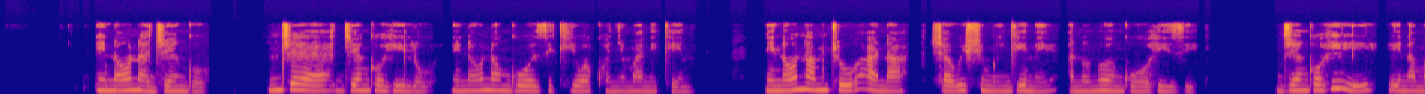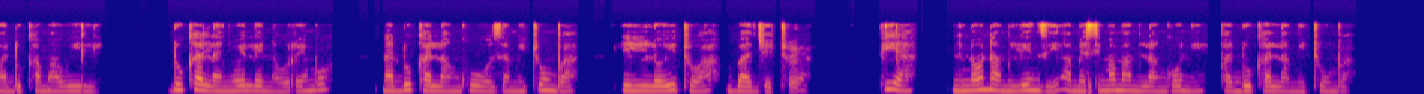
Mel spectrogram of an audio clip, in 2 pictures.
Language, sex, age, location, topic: Swahili, female, 18-24, Nairobi, finance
